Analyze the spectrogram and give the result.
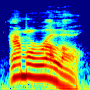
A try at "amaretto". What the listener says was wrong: No, there's no L. Amaretto.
